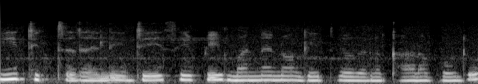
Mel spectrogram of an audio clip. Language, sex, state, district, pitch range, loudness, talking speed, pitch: Kannada, female, Karnataka, Belgaum, 175-205 Hz, -15 LUFS, 75 wpm, 190 Hz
